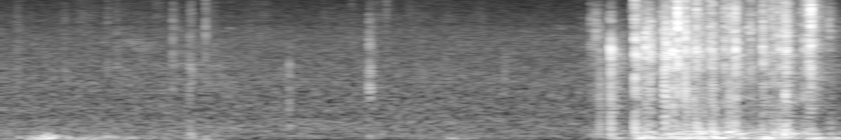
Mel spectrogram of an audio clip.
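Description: A tarot deck being shuffled by hand. It is nearly quiet for about three seconds, with a few faint taps, then a dense run of quick card clicks starts near the end.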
